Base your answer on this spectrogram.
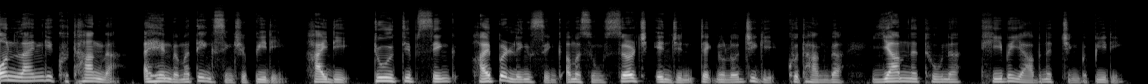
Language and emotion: Manipuri, neutral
